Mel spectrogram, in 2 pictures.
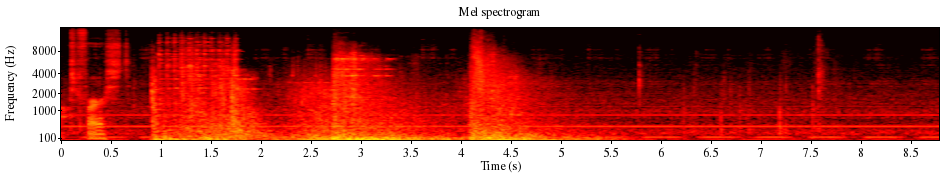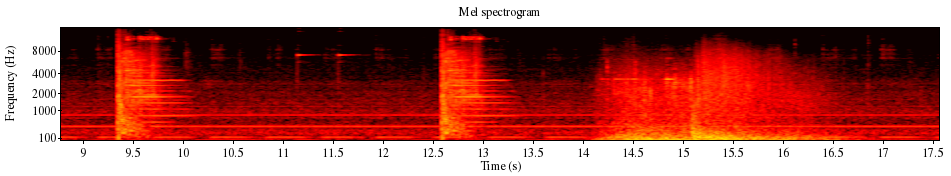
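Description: A heavy drawbridge lowers with a deep, rumbling clank of chains.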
